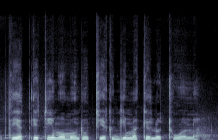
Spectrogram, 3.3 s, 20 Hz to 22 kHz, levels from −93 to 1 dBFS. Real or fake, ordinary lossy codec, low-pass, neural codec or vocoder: fake; none; 19.8 kHz; codec, 44.1 kHz, 7.8 kbps, Pupu-Codec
